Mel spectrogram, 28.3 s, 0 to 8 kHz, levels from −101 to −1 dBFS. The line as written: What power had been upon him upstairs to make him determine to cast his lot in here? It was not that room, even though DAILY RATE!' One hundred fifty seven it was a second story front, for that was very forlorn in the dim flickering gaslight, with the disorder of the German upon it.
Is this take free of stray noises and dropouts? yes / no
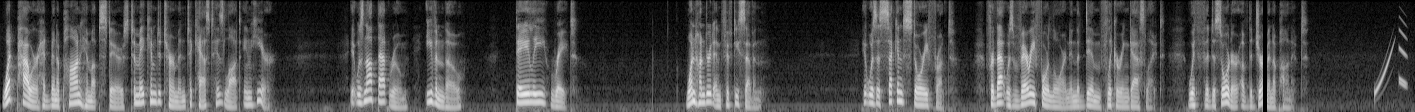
no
